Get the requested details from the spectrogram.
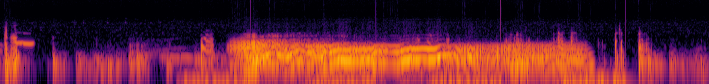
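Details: Low gurgling rumbles build into a sustained, wavering, squeaky growl of a few seconds, with short gurgles around it: stomach growling (borborygmi).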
